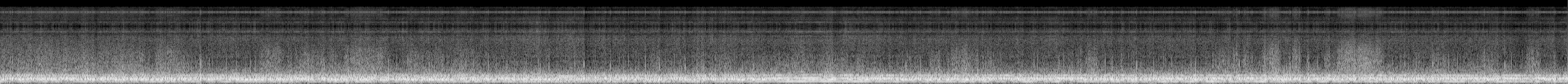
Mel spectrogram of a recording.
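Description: FPV quadcopter's electric motors and propellers buzzing loudly and steadily in flight, heard from the camera mounted on the quad. The pitch wavers slightly as the throttle changes.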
